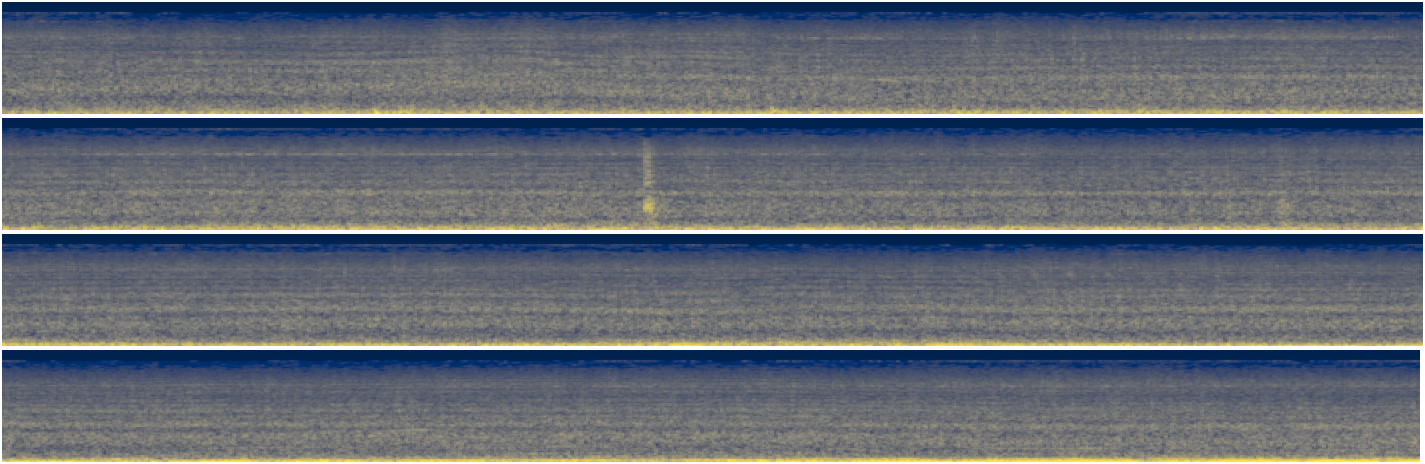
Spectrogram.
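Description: Low, steady hum of an engine running, growing louder over the last several seconds, with its pitch rising a little and then holding near the end.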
